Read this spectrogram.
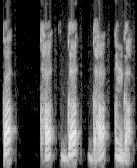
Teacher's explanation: तो इसमें देखिए कंठ से आवाज निकलती है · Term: कंठ वर्ण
